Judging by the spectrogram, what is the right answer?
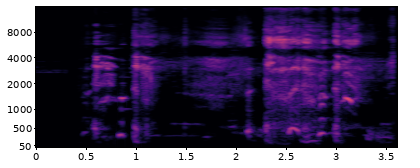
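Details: Repeated harsh coughing bursts in quick succession with some throat-clearing in a small room, from a woman with a real cough from a cold that is now easing.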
